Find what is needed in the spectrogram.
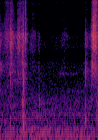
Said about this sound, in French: Je vais mélanger les cartes pour faire un tirage et en sélectionner une.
